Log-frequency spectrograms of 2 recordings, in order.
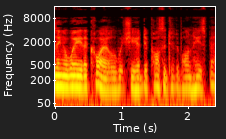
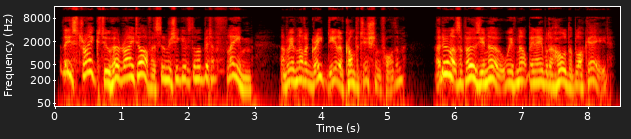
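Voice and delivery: higher-pitched, brisk reporting officer; lightly voiced earnest officer; 6 semitones higher than usual. Officer briefs his friend on the blockade, earnest. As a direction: explain it eagerly, pitched up.

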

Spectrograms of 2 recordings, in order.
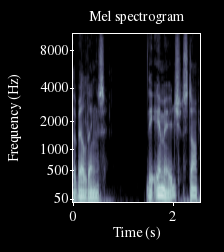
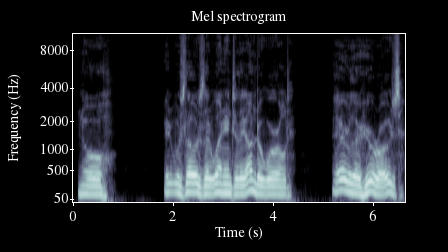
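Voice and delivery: put-on old man voice; 8 semitones higher, 6 dB louder than usual. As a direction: voice a frail old soldier lost in memory. Old man answers Dalen.

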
